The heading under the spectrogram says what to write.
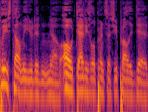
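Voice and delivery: ordinary talk, nothing marked

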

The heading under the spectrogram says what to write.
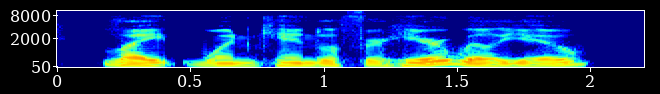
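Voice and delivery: faux-solicitous, pointedly sweet, passive-aggressive tone. Imitating a religious person's faux-solicitous manner: mock faux-solicitous passive-aggression. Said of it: "faux solicitous in that like almost passive aggressive way".

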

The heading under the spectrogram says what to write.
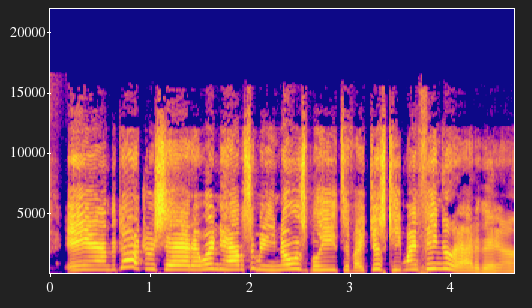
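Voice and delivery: very high, squeaky voice as high as possible. Speaker tries the Ralph Wiggum voice they used to do well. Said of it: "So I used to be able to get high".

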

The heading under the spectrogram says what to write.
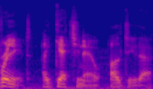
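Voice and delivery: ordinary talk

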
